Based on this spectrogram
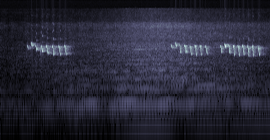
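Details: Yellow-vented bulbul prompting song for untrained birds: three quick bubbling phrases of rapid repeated notes, the last two close together, over steady loud hiss and low rumbling background noise.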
